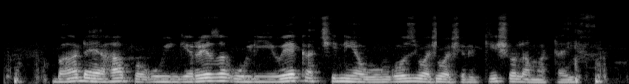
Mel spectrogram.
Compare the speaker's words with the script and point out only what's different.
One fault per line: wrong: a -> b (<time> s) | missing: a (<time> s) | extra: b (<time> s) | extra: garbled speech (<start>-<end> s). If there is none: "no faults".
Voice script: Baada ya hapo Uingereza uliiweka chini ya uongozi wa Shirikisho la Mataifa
extra: wa (4.4 s)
